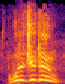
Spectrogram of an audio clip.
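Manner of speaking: high, loud demand; alarmed aunt. Retold or imitated. Aunt to nephew after hearing of advance, alarmed demand. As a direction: shriek the question as a panicked aunt.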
